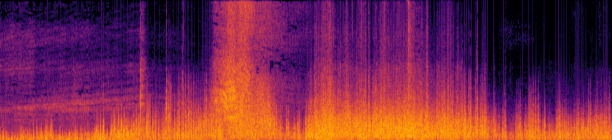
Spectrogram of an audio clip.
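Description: A rocket whooshes up into the sky.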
